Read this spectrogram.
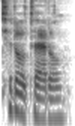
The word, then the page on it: tittle-tattle: American English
